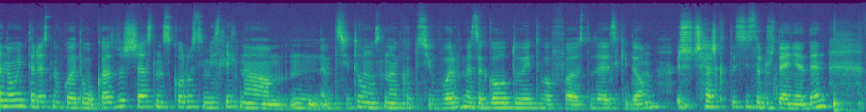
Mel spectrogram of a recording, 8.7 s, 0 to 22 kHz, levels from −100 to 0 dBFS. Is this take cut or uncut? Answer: cut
